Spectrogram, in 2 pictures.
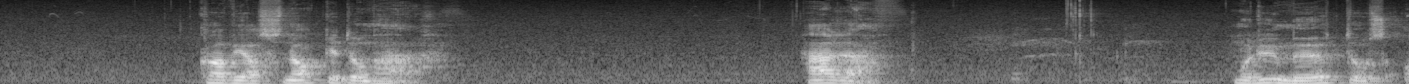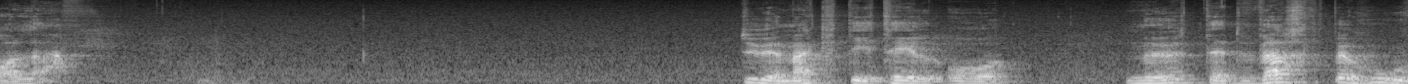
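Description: A middle-aged man speaks fervently into a microphone in short bursts with pauses.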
